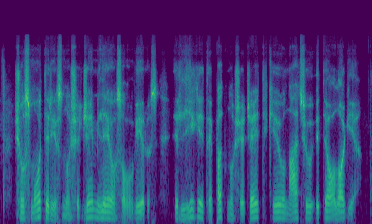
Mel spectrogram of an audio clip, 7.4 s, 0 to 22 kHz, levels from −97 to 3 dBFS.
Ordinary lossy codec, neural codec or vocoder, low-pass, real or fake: Opus, 16 kbps; none; 10.8 kHz; real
